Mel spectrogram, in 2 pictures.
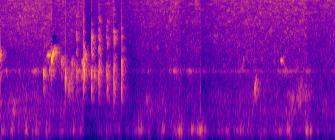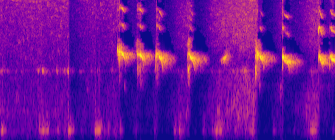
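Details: Pied avocet: after several seconds of low rhythmic thumping and a brief squeaky burst, loud ringing piping notes repeat rapidly, roughly three per second, in the closing four seconds.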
